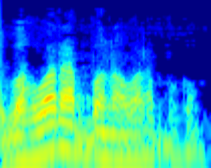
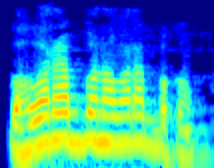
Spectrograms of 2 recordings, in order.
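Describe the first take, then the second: First: Said in the usual way. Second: Emphatic proclamation. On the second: Acted. Preacher proclaiming the verse to the congregation, emphatic and raised. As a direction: proclaim و هو ربنا و ربکم high and strong, stress on ربنا. Quran phrase recited twice.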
